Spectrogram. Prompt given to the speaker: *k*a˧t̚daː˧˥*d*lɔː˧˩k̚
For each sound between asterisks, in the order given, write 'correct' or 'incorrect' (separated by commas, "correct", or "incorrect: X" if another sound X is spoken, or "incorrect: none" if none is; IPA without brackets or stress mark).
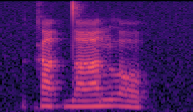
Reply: correct, incorrect: n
